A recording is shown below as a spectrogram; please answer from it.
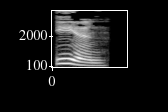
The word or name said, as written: ean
